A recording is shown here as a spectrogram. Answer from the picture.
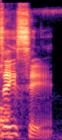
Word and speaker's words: Franzese: I was gonna say because it rhymes with Scorsese. Franzese.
